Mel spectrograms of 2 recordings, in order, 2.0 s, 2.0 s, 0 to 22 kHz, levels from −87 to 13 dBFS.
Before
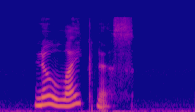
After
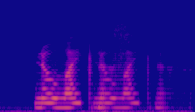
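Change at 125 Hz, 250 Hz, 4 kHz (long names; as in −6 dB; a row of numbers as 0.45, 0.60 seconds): +0.5, −14.0, −10.5 decibels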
